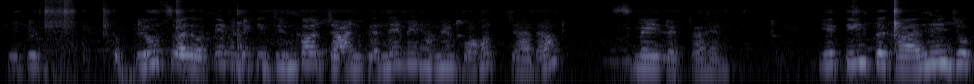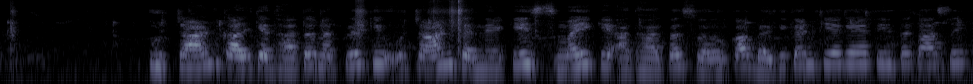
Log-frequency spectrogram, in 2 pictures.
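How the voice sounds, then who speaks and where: A woman's voice: fairly high pitch, normal speed, recorded from a distance, background noise. A woman teaching an exam-prep grammar lesson, explaining each term twice and repeating definitions.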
